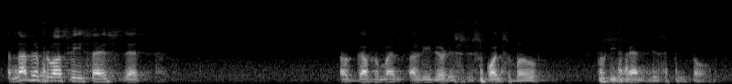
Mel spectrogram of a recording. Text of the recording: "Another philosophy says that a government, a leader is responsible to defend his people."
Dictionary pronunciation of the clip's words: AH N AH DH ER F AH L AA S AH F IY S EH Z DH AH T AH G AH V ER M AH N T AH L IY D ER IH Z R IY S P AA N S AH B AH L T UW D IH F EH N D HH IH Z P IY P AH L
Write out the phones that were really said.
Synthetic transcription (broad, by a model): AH N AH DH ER F AH L AA S AH F IY S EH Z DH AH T AH G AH V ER M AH N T AH L IY D ER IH S R IY S P AA N S AH B AH L T UW D IH F EH N D HH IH S P IY P AH L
